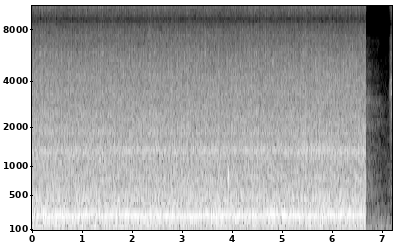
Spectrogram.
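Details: Cat 312 excavator diesel after replacing a blown hydraulic line and hoses, first start to check for leaks: steady, even drone with constant low hum and no knocks or surging; running normally, no leaks seen.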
